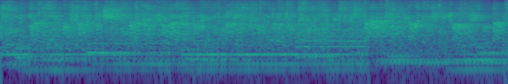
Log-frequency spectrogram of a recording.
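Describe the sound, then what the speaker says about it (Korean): Congregation applause at a Korean church youth worship service, a dense, steady wash of clapping lasting throughout with a low sustained musical tone underneath. "격려의 박수 보내겠습니다"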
